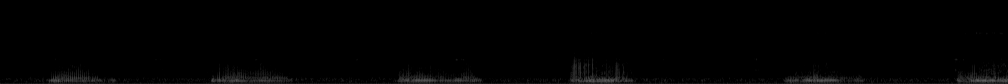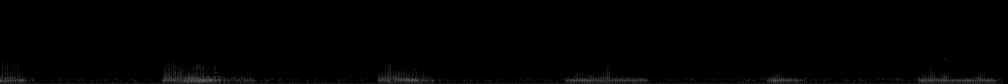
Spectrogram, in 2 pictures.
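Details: Baby boy who fell asleep listening to water running from a faucet, snoring during peaceful sleep: regular rattly snores on each in-breath, about 30 a minute, in a quiet room.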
